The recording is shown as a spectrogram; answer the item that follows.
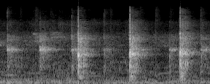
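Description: A wooden mallet driving a carving chisel into wood: four sharp strikes about half a second apart, each with a brief ring.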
